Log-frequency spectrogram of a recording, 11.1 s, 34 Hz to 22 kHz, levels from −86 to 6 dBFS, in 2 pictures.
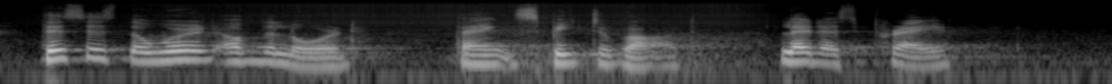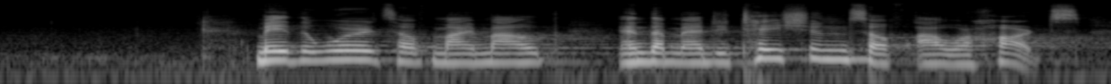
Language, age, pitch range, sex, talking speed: English, 50-69, 170-220 Hz, female, 140 wpm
